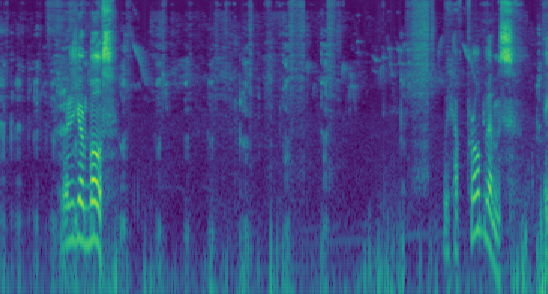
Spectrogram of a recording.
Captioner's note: pig snorting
